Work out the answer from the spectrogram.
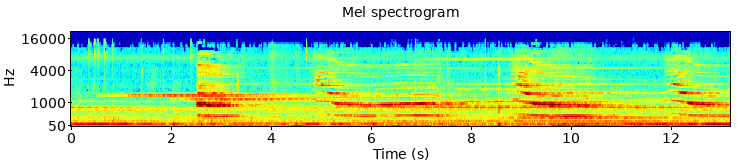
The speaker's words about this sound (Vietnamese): Điều kỳ lạ là những con mèo rừng lại bắt đầu loanh quanh đâu đây, kêu lên những tiếng thê thiết lắm.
